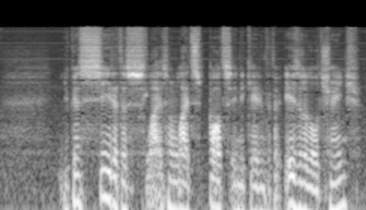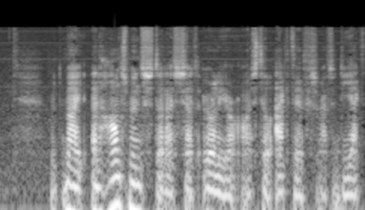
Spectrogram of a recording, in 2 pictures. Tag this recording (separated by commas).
Speech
